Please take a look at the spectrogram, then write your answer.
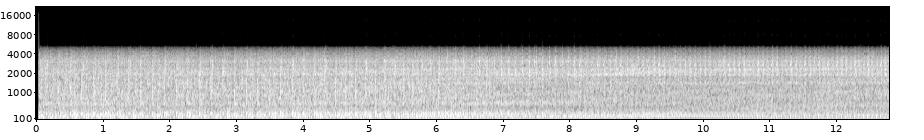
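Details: Aprilia RSV V-twin at idle with a loping beat and an irregular light knocking over it that settles slightly toward the end; source of the strange noise still unidentified.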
